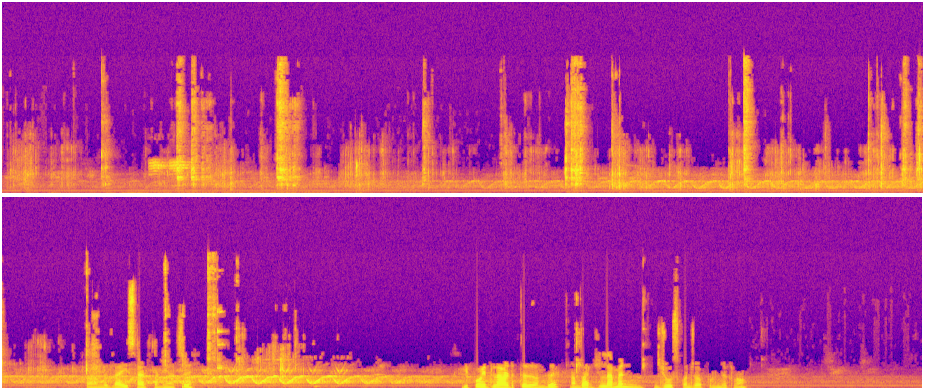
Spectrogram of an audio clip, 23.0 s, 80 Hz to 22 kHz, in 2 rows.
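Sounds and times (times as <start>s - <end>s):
ice cubes clinking into jug: 2.1s - 12.8s
wavering siren-like tone: 5.3s - 17.5s.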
